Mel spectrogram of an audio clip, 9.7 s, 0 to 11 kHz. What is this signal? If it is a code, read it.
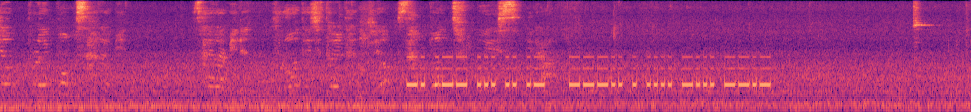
Morse code, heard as a keyed tone, machine-sent, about 34 wpm, 700 Hz, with radio static and the noise inside a subway train. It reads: NWSIA 8EHBQ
